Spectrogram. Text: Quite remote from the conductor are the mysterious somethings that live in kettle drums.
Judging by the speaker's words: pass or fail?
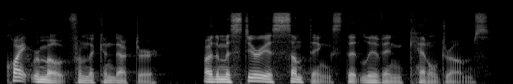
pass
